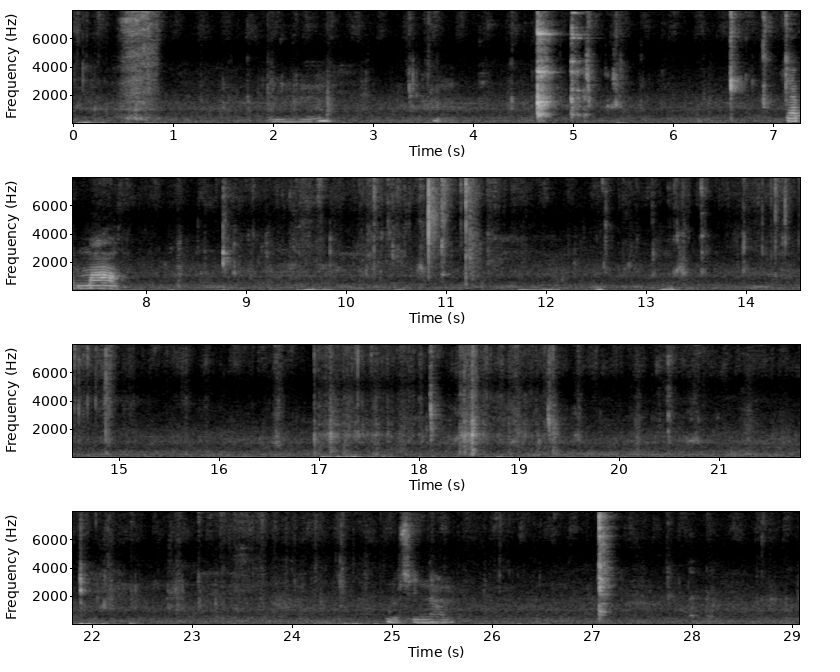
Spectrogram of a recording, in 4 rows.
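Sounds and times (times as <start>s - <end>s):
chewing and crunching lettuce: 1.2s - 25.0s
dried seaweed sheet crinkling: 13.9s - 15.8s, 16.5s - 19.7s.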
